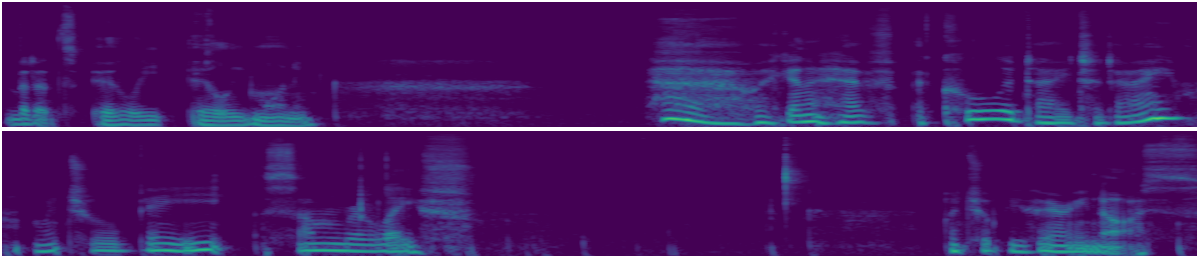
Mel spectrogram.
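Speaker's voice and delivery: relaxed, easy, normal talking voice. Early morning, speaking while someone is still in bed: talking quietly. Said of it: "I'm talking quietly because Paul's still in bed".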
